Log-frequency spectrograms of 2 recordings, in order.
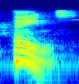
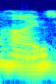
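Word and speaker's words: Haines: Hannes. H A I N E S. Ah. Oh, Hannes. Yeah. Do you know him? Well, there's a fell named Hines used to fish. No, no, no, not Hines.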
